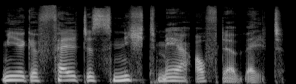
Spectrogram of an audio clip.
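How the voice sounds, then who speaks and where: An actress playing a measured, wistful narrator of a quiet literary story in a radio play. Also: female voice, fairly low pitch, lively intonation, gravelly, heavily acted.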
